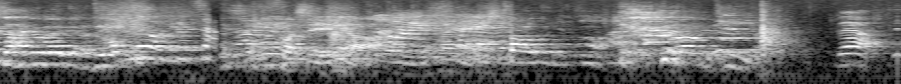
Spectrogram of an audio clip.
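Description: Several young people talk with animation close by.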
